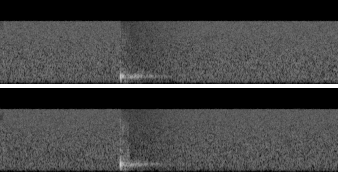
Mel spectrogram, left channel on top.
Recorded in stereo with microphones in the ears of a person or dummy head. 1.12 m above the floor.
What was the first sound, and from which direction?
Footsteps, 30° right (ahead or behind).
